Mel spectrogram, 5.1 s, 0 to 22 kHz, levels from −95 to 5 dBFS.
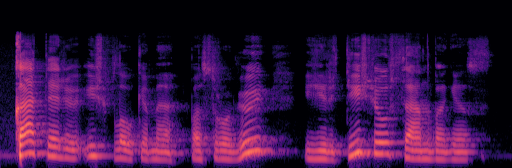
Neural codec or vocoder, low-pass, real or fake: none; 10.8 kHz; real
